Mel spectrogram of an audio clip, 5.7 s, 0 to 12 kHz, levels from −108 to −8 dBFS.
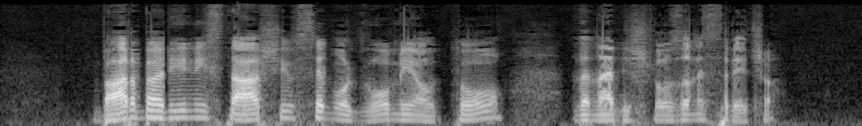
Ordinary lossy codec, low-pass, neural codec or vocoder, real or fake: AAC, 32 kbps; 10.8 kHz; codec, 44.1 kHz, 3.4 kbps, Pupu-Codec; fake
